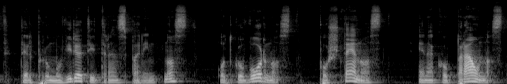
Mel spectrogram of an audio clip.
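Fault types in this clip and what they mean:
No faults can be heard.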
